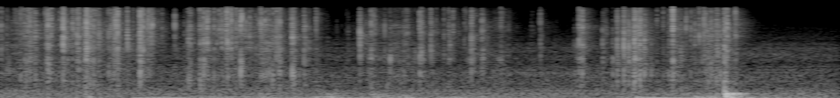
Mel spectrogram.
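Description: Plastic wrapper of a trading-card pack crinkling and tearing as it is opened, dense crackles for the first two seconds and then sparser ones, with a brief low sound near the end.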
